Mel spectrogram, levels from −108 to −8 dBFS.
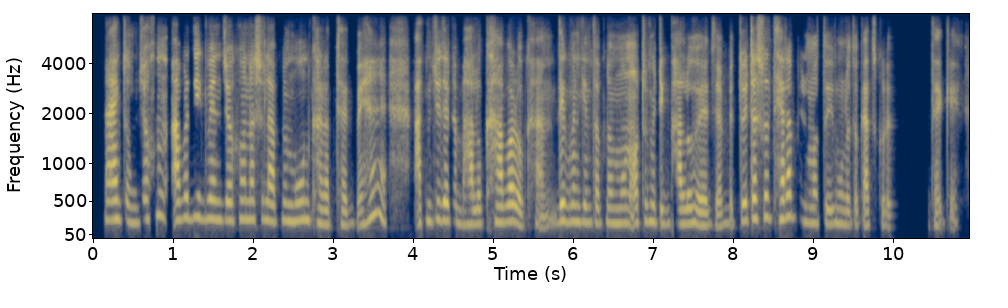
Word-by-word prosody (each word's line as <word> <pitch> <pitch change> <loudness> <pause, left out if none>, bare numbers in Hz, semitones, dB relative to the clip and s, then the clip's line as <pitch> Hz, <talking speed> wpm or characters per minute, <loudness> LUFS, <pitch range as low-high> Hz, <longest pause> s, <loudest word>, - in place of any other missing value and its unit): হ্যাঁ, 250 0 +8
একদম। 240 -3 -4
যখন 285 +4 -3 0.2
আবার 280 +3 0
দেখবেন 260 -2 +3
যখন 255 +2 -2
আসলে 250 -1 +2
আপনার 235 +1 -9
মন 250 +1 -3
খারাপ 190 -2 -1
থাকবে, 180 0 -2
হ্যাঁ? 310 +4 -1 0.4
আপনি 235 - -2
যদি 245 -1 +2
একটা 230 -1 -6
ভালো 190 +1 0
খাবারও 215 -3 +3
খান, 145 - -2 0.2
দেখবেন 230 -1 +2
কিন্তু 215 0 -4
আপনার 205 -1 -6
মন 205 0 -3
অটোমেটিক 210 -2 +1
ভালো 195 +1 +2
হয়ে 175 -1 +1
যাবে। 180 +6 -3
তো - - -1
এটা 265 - +6
আসলে 285 +1 +3
থেরাপির 255 -3 +2
মতোই 195 -1 -4
মূলত 180 -2 -6
কাজ 175 +2 +3
করে 170 -2 -7 0.5
থাকে। - - -4
225 Hz, 190 wpm, -28 LUFS, 195-250 Hz, 0.5 s, হ্যাঁ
